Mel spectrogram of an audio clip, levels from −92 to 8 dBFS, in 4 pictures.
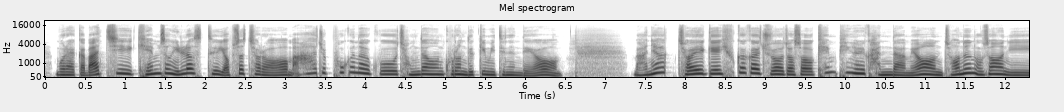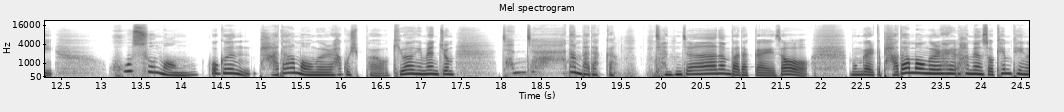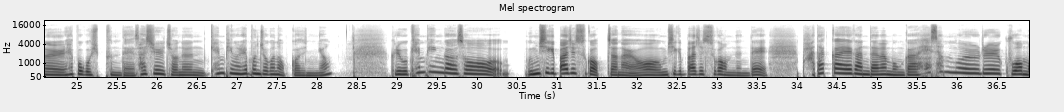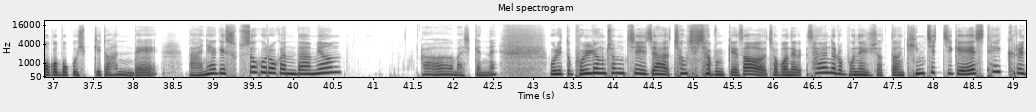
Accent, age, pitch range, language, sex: native, 20-39, 195-285 Hz, Korean, female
